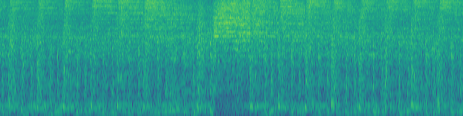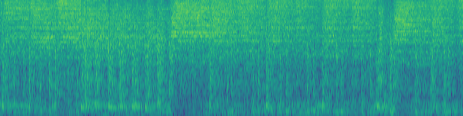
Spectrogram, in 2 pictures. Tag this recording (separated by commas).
Musical instrument, Drum kit, Drum, Music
